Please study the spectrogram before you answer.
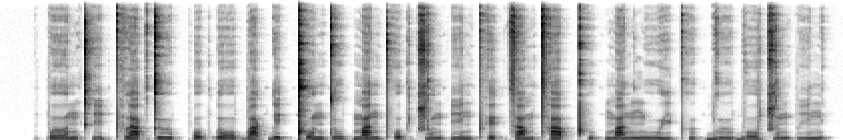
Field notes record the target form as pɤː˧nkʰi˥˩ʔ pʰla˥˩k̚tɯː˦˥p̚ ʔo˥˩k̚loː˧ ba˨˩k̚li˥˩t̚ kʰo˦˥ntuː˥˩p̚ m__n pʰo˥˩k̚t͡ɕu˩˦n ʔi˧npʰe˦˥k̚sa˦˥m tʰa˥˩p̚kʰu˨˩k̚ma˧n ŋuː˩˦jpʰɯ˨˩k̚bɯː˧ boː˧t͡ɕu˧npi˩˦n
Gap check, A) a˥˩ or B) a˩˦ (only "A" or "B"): A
